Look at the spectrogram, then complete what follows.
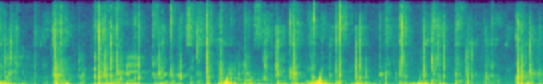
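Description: Several basketballs being dribbled on an asphalt court: many irregular, overlapping bounces.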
